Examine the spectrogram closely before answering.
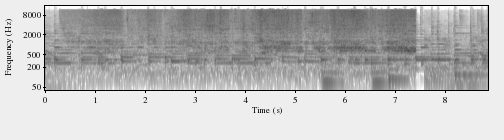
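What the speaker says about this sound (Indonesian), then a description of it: "cuci beras ketan hingga bersih" Glutinous rice is washed in running water, a continuous splashing and rushing of tap water close by, with steady background music beneath it.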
